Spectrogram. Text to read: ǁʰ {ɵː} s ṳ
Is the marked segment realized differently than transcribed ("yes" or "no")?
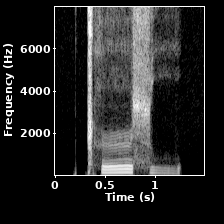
yes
